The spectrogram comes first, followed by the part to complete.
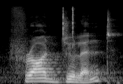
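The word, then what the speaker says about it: fraudulent: ಇದು ಫ್ರಾಡ್ಯುಲೆಂಟ್ ಸೊ ಅದರದ್ದು ಸರಿಯಾದ ಉಚ್ಚಾರಣೆ ಏನು ಫ್ರಾಡ್ಯುಲೆಂಟ್ nodule module so direct ಆಗಿ ಏನು ಮಾಡ್ಯುಲ್ ಅಂತಾನೂ ಹೇಳೋಕೆ ಆಗಲ್ಲ ಐ ಪಿ ಎ ಅಲ್ಲಿ ನಿಮಗೆ ಅದು ಜ ಅಂತಾನೆ ಕೊಟ್ಟಿರುತ್ತಾರೆ ಅಲ್ಲ ಇದು ಐಪಿಎ ಅಲ್ಲಿ ನಿಮಗೆ ಈ ಸೌಂಡ್ ಇರುತ್ತೆ ಡಿ ಜ ಸೋ ಈ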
